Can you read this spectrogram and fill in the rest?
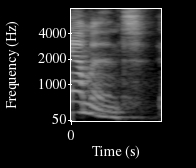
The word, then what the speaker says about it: amn't: I amn't. It's pronounced amn't, Ross, because I use it.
